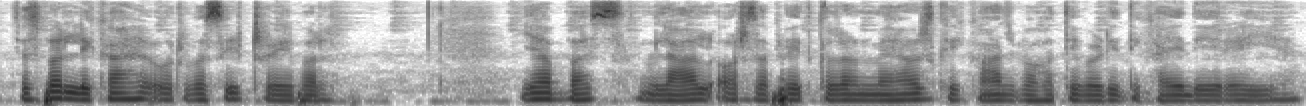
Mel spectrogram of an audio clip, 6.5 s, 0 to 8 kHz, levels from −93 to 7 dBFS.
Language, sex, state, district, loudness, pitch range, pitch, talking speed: Hindi, male, Uttar Pradesh, Lalitpur, -18 LUFS, 110-125 Hz, 115 Hz, 220 wpm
